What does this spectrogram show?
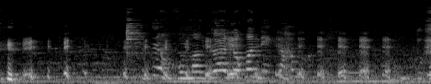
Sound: laughs histerically

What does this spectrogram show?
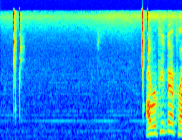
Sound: mouse clicking

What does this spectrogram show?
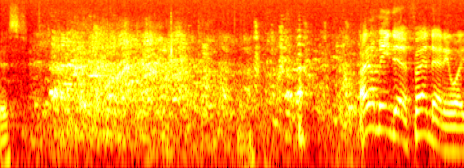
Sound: audience laughs

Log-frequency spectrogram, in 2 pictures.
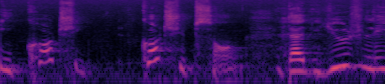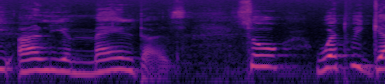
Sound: laugh

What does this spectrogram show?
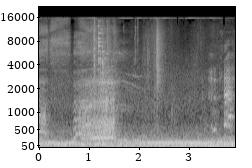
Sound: Sean groans

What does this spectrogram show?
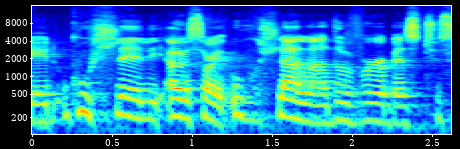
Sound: speaking in foreign language; speaks foreign language

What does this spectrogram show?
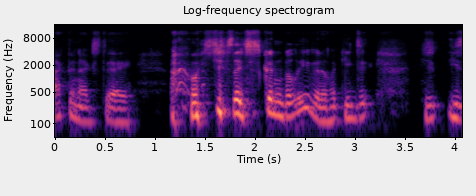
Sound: chuckles

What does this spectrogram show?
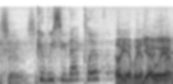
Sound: laughs

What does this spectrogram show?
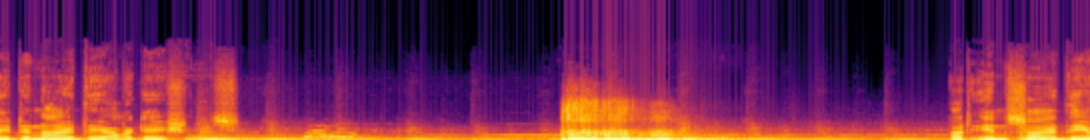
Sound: fires

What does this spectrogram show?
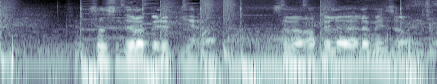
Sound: with a horrible accent from the south of France

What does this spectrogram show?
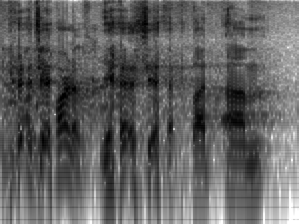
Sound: laughter

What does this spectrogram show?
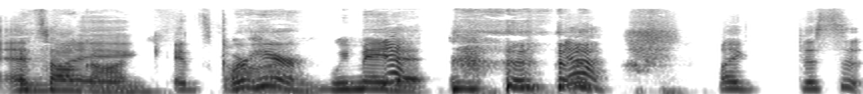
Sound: laughs

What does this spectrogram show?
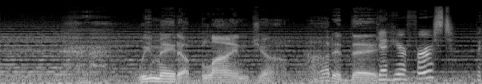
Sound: sigh

